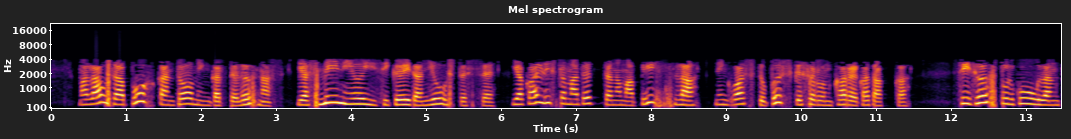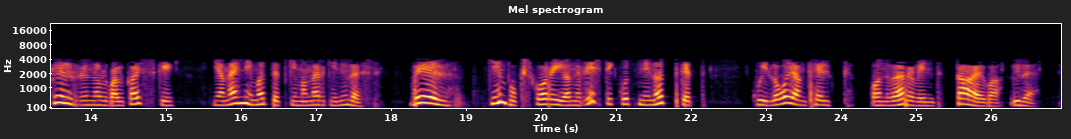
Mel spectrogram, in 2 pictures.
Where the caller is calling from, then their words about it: Võru, Võru County, Estonia; Võrust ja kõigepealt ütlen ära soovi laulu.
